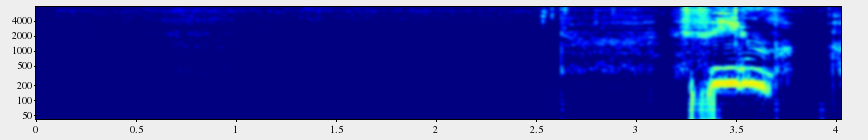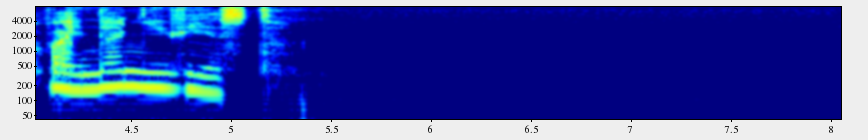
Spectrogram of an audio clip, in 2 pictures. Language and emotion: Russian, neutral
